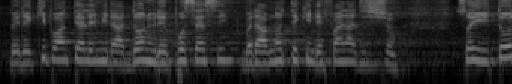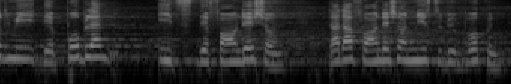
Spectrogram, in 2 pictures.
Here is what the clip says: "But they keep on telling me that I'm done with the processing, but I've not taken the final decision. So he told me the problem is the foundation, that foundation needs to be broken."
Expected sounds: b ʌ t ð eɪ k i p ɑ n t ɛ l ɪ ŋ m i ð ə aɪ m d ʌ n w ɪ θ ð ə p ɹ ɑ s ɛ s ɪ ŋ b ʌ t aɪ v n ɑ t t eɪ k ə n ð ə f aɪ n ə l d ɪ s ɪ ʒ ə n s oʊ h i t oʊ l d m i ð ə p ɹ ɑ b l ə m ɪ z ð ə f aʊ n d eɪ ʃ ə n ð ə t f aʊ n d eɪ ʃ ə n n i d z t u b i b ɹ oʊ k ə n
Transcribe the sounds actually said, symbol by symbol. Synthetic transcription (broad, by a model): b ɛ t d eɪ k i p ɑ n t ɛ l ɪ ŋ m i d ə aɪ d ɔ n w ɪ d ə p ɹ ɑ s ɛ s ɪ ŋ b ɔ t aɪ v n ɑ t t eɪ k ə n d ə f aɪ n ə l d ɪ s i ʃ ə n s oʊ h i t oʊ l d m i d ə p ɹ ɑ b l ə m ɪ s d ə f aʊ n d eɪ ʃ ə n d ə t f aʊ n d eɪ ʃ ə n n i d s t u b i b ɹ oʊ k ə n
